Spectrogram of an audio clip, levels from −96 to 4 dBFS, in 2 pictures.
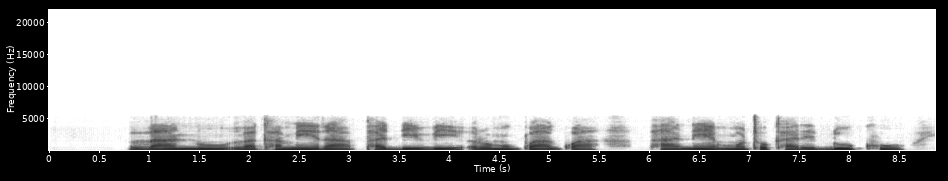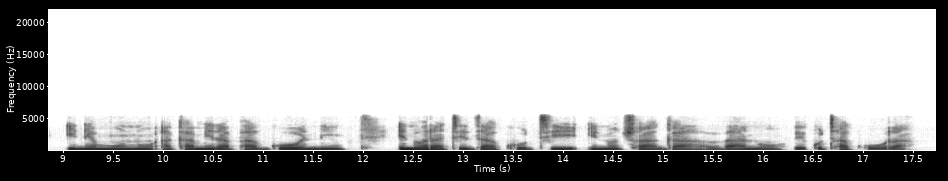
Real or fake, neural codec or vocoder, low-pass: fake; codec, 16 kHz, 16 kbps, FreqCodec, smaller model; 5.4 kHz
